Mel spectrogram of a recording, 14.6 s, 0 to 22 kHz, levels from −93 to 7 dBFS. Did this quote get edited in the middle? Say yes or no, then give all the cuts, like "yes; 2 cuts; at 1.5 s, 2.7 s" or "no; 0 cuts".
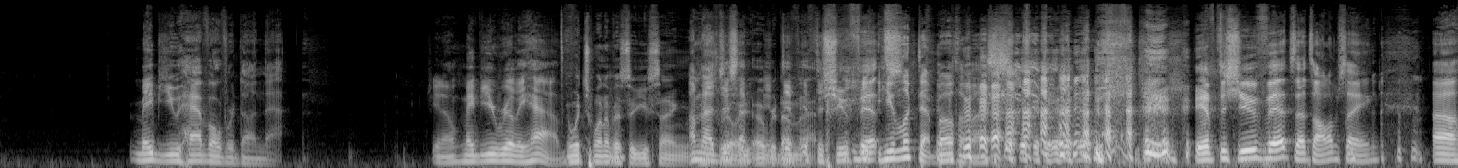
no; 0 cuts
